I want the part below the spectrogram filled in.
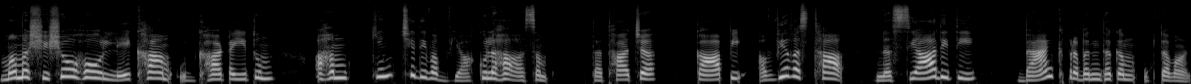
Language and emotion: Sanskrit, fearful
